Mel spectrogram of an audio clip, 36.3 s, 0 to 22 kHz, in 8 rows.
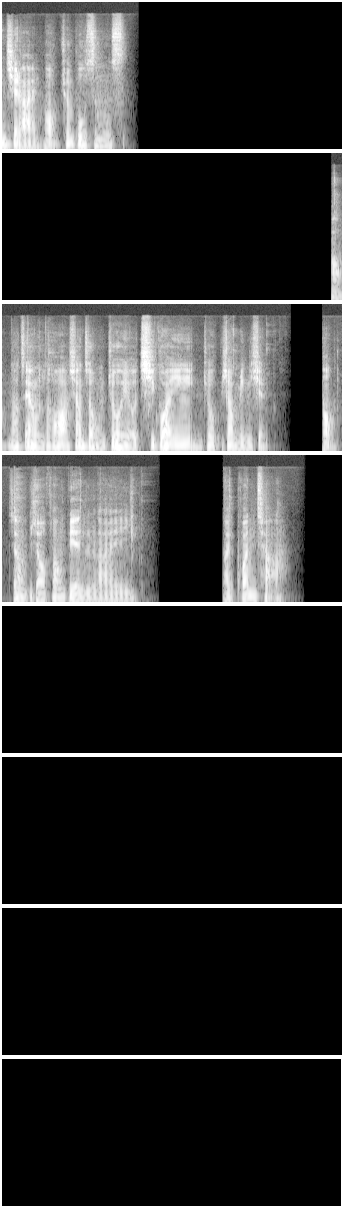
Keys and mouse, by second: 0.0-2.2 right drag, 2.5 Tab, 2.9-3.4 middle drag, 4.1 right click, 5.6 middle click, 6.5 ctrl+z, 6.9 right click, 7.8 middle drag, 8.2 Tab, 8.9 middle drag, 9.5 Tab, 11.0 Tab, 11.2 middle drag, 12.1-12.5 middle drag, 13.2 2, 13.7 click, 14.0-14.4 middle drag, 15.3 shift+v, 16.5 click, 17.9 1, 18.2 click, 18.5 shift+v, 19.3 click, 20.0 shift+v, 20.6 click, 21.4 click, 21.6 shift+v, 22.3 click, 23.2 click, 23.4 shift+v, 24.4 right click, 24.9 click, 25.2 shift+v, 25.8 click, 26.4 shift+v, 26.9 click, 27.8 click, 28.1 shift+v, 28.9 click, 29.8 shift+v, 30.5 click, 31.3 shift+v, 33.2 shift+v, 33.8 click, 34.8-35.7 middle drag, 35.9 Tab.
